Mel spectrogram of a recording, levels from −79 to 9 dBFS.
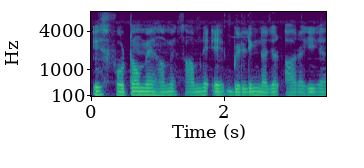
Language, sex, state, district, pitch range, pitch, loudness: Hindi, male, Rajasthan, Jaipur, 115-125 Hz, 120 Hz, -21 LUFS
